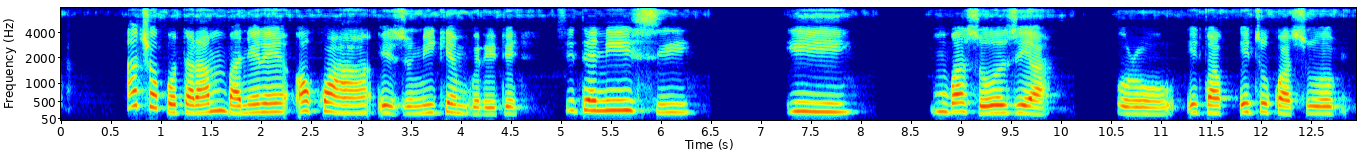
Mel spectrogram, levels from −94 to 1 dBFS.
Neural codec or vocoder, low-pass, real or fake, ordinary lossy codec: codec, 16 kHz, 8 kbps, FunCodec, trained on LibriTTS, 25 frames a second; none; fake; none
